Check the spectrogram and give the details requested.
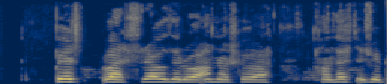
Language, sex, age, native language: Icelandic, female, 11, Icelandic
